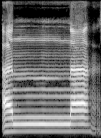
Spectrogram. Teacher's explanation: jadi suaranya itu kita tahan kita tahan kita panjangkan sejenak Anna di bagian annya itu kita tahan kita panjangkan sebentar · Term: ghunah musyaddadah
